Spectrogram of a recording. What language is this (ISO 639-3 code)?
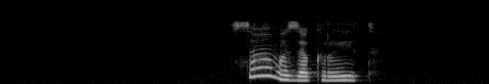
rus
